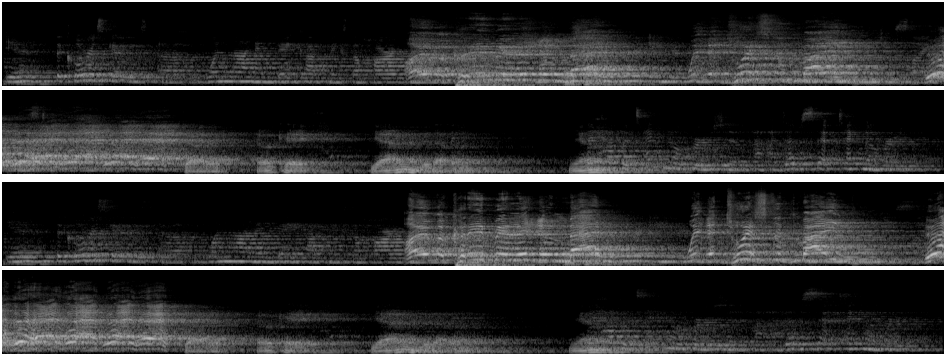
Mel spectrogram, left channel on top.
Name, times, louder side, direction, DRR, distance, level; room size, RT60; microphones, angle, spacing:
voice 1, 0.0-5.0 5.3-10.9 12.6-12.7 13.9-14.0 15.3-18.4, left 1 dB, 50° left, -3 dB, 1.3 m, -40 dB
Male speech man speaking / Yell / Laughter, 4.0-6.2 6.8-8.6 9.2-11.1, right 4 dB, 85° right, 0.6 m, -26 dB
voice 2, 5.6-6.0 11.2-11.6 12.0-12.5 13.1-14.1 15.1-15.5, left 2 dB, 20° left, -1 dB, 0.3 m, -34 dB
10.5 x 3.5 x 6.3 m, 2.6 s
head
